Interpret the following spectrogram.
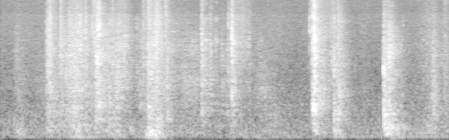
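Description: Rummaging sounds of objects being moved about in a search for crayons: a stretch of soft shuffling and rustling, then two sharp knocks near the end.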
